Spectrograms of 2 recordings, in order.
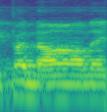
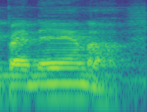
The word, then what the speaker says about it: banana: create such a stir we say banana you say banana you know in my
